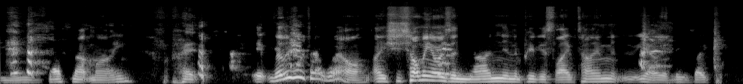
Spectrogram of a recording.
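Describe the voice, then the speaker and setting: An unremarkable speaking voice from a man, medium in pitch, with lively intonation. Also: fairly quick pace. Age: 60s. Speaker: psychic reader. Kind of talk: casual chat. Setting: live stream.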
